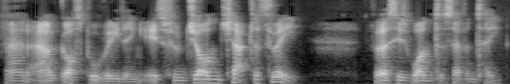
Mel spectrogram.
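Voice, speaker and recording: A man, a pastor, reading scripture aloud and leading a sermon with an expressive, emphatic delivery. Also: fairly low pitch, unhurried, gravelly.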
